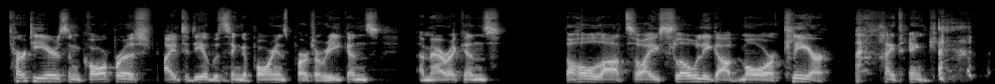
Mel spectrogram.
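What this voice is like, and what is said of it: Irish accent. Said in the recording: “No H's in Ireland ... I love your accent”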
